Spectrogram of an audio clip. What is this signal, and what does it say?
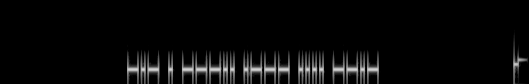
Morse code, heard as a keyed tone, about 34 wpm, 700 Hz. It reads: KE8JHQ
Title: USA Call Signs Repeated 2x 35wpm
